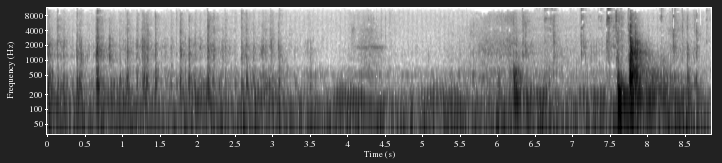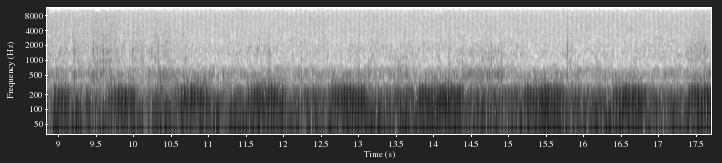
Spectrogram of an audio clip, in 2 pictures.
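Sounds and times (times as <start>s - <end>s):
cat scratching a scratch pad: 0.0s - 3.6s
cat purring: 0.0s - 17.7s.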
